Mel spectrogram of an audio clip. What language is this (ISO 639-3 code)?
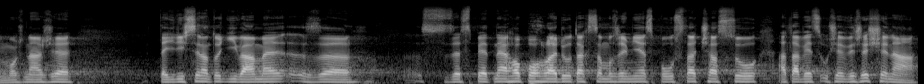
ces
